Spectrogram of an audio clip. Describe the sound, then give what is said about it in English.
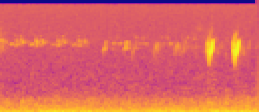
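Wild birds call as they fly over. A faint run of thin, high chirps is followed by two clearer calls near the end, all over steady low background noise. “A couple of wild birds flying over.”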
